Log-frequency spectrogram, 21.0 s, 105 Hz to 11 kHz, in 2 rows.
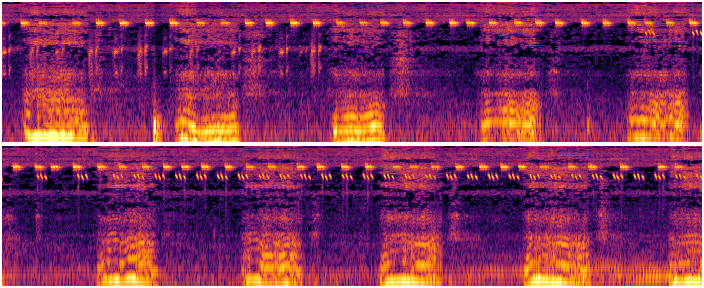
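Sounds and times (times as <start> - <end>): cricket chirping: 0.0 - 21.0
person snoring: 0.3 - 1.4, 2.6 - 4.0, 4.9 - 6.3, 7.2 - 8.4, 9.4 - 10.8, 11.9 - 13.1, 14.0 - 15.3, 16.1 - 17.5, 18.3 - 19.8, 20.5 - 21.0.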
